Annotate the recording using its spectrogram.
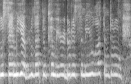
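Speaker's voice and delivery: put-on furious shouting, pitched high. Retelling attacking a man who let attackers in: retelling furious accusation. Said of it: "I'm on his ass".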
